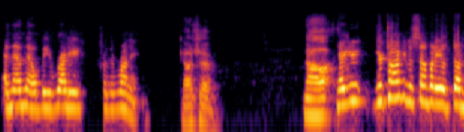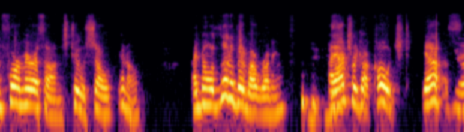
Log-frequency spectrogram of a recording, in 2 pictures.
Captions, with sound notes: and then they'll be ready for the running. - Gotcha. - You're talking to somebody who's done four marathons too. So, I know a little bit about running. (laughs) I actually got coached, yes.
